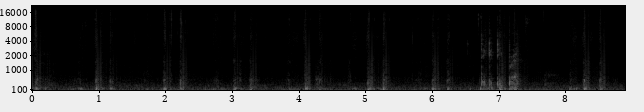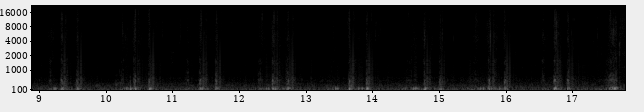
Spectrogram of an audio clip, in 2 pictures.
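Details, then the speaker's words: Heartbeat heard through a stethoscope on the chest during an ASMR doctor roleplay: steady, regular low thumps with a brief rustle; described as a little accelerated, perhaps from nervousness. "Seems like your heart is a little accelerated, but it might be just because you might be feeling a little nervous."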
